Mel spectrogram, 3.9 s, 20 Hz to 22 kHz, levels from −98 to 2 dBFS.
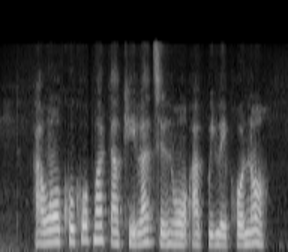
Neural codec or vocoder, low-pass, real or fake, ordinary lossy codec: codec, 16 kHz in and 24 kHz out, 0.6 kbps, FocalCodec, streaming, 2048 codes; 10.8 kHz; fake; MP3, 96 kbps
